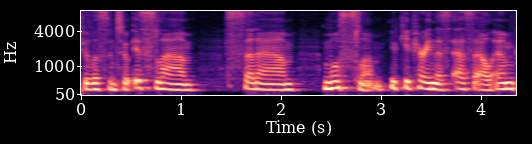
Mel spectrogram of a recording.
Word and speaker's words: Muslim: many different pronunciations but the most correct is islam and muslim muslim yeah we're and now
